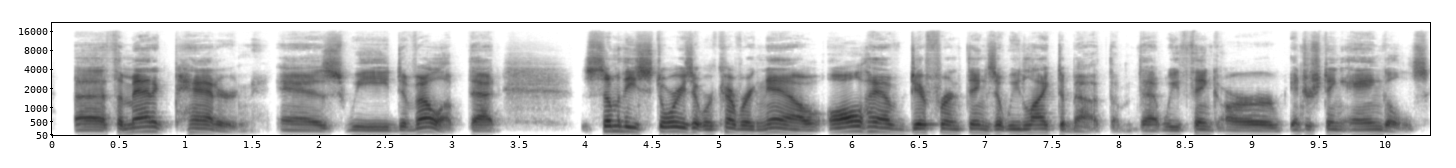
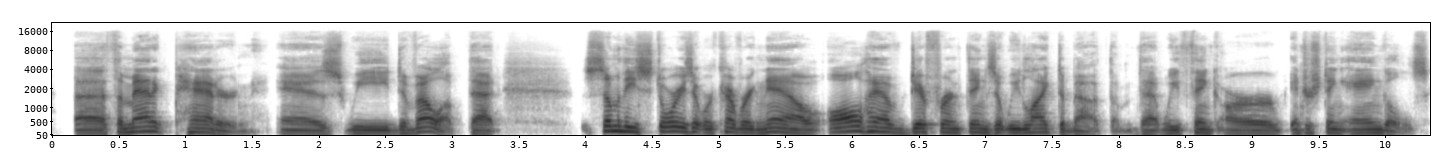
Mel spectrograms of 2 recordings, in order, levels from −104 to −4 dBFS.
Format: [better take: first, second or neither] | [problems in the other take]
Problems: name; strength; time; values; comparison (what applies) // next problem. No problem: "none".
second | thin; somewhat; fading below 350 Hz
